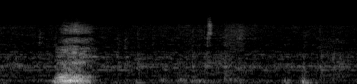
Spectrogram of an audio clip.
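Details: A male lion, recorded with his lioness in the Masai Mara on 12 September 2024, lets out one short, deep, throaty roar, followed by quiet low rumbling.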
